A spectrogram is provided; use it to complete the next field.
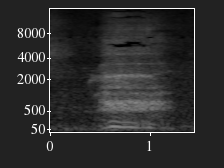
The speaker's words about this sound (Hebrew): כרגע אתה מרוכז בלנשום נכון, תנשום,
